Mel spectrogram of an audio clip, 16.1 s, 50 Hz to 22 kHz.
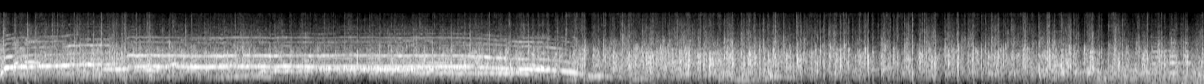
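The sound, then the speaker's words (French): A large crowd applauds loudly and steadily, with high whistles and cheering voices rising over the clapping in the first half before settling into a dense, continuous wash of applause. A music group applauds itself just before going on stage for its concert at the Olympia on 7 October 2012. “Et on peut se féliciter et s'applaudir.”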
